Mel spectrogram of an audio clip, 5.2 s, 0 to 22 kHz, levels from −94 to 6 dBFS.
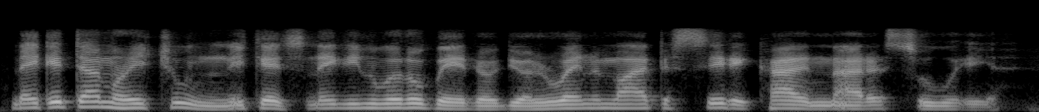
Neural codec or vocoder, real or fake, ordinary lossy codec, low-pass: codec, 16 kHz, 0.5 kbps, FunCodec, trained on Chinese and English, 25 frames a second; fake; none; none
